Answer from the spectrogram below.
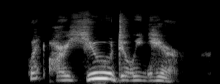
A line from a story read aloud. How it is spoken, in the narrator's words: Aziraphale hissed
